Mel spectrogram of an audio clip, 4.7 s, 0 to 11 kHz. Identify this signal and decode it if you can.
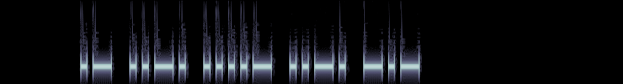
Morse code, heard as a keyed tone, about 26 wpm, 700 Hz. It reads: AF4FK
